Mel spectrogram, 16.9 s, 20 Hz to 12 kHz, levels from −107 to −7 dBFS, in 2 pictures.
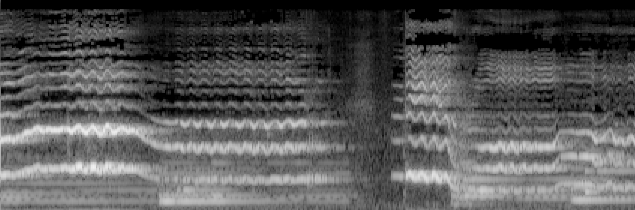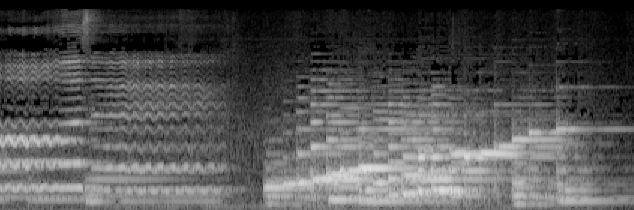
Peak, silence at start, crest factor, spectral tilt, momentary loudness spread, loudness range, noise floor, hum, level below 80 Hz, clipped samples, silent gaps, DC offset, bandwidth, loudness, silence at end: -6 dBFS; 0 s; 20 dB; -5.5 dB/octave; 21 LU; 14 LU; -61 dBFS; none; -72 dBFS; under 0.1%; none; under 0.1%; 10 kHz; -26 LUFS; 0.25 s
